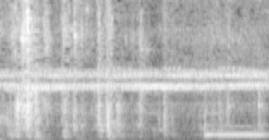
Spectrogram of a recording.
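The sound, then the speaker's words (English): A few sharp metallic clicks and rattles of the front door of a KFC restaurant being locked after it shuts down for the evening, followed by a steady electrical hum, with a thin high whine throughout. “Ace sees April lock up the front door.”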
